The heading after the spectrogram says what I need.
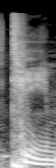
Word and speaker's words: Teem: his last name is Teem. It's spelled T-E-E-M, so Teem.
